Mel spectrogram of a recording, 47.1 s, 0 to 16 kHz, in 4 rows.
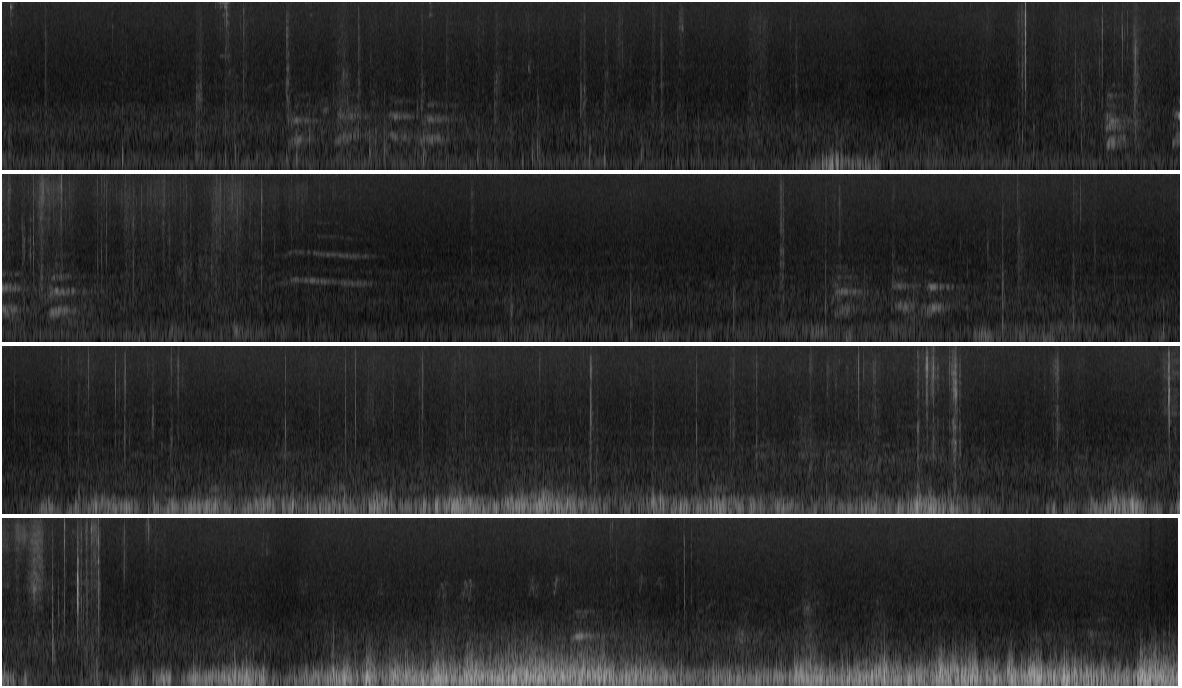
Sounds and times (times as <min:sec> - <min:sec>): Outside, rural or natural: 0:00.0 - 0:47.1.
